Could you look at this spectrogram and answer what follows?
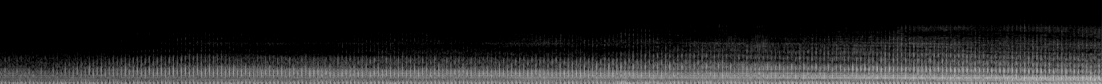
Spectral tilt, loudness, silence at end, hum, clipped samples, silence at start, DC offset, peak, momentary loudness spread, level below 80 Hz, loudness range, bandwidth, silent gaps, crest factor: -9 dB/octave; -28 LUFS; 0 s; none; under 0.1%; 0 s; under 0.1%; -10 dBFS; 11 LU; -32 dBFS; 8 LU; 7 kHz; none; 16 dB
